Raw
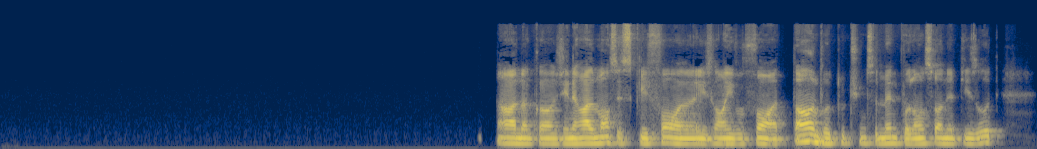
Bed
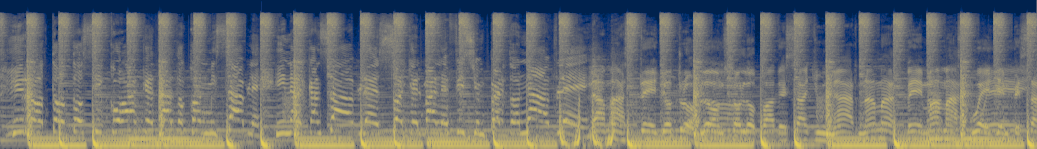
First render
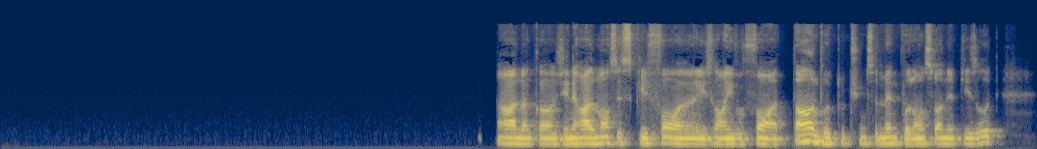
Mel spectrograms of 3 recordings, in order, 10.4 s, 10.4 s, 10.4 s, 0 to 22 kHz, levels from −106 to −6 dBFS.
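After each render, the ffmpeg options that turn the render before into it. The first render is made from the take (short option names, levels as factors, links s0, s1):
-filter_complex "[0:a]asettb=1/sr,asplit=3[s0][s1][s2];[s0]atrim=end=6.584[s3];[s1]atrim=start=6.58:end=8.41,asetpts=PTS-STARTPTS,afade=t=in:d=0.004:c=qsin,afade=t=out:st=1.826:d=0.004:c=qsin,equalizer=f=10000:w=0.9:g=5.5[s4];[s2]atrim=start=8.406[s5];[s3][s4]acrossfade=d=0.004:c1=hsin:c2=qsin[s6];[s6][s5]acrossfade=d=0.004:c1=qsin:c2=hsin"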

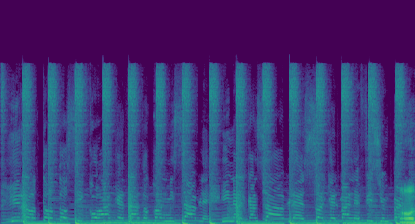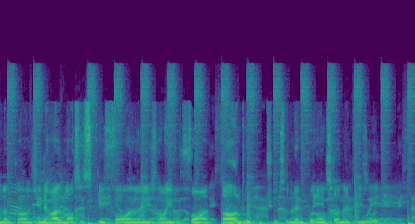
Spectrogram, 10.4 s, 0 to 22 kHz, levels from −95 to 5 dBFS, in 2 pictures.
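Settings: -filter_complex "[1:a]volume=0.501[s0];[0:a][s0]amix=inputs=2:normalize=0"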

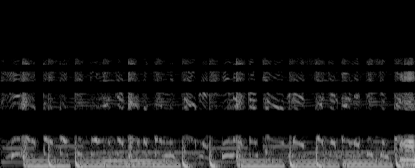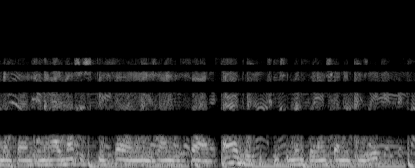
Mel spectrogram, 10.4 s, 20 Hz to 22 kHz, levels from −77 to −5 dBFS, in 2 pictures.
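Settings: -af "aresample=11025,asoftclip=type=tanh:threshold=0.0891,aresample=44100,afftfilt=real='re*eq(mod(floor(b*sr/1024/760),2),0)':imag='im*eq(mod(floor(b*sr/1024/760),2),0)':win_size=1024:overlap=0.75"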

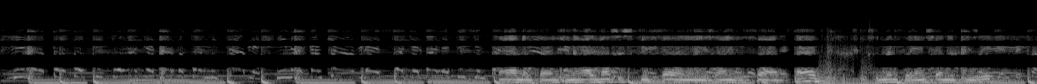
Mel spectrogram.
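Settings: -filter_complex "[0:a]asplit=3[s0][s1][s2];[s0]afade=t=out:st=8.18:d=0.02[s3];[s1]aeval=exprs='max(val(0),0)':c=same,afade=t=in:st=8.18:d=0.02,afade=t=out:st=8.74:d=0.02[s4];[s2]afade=t=in:st=8.74:d=0.02[s5];[s3][s4][s5]amix=inputs=3:normalize=0"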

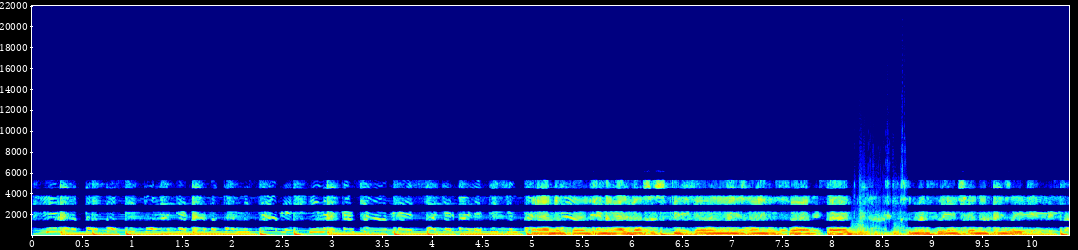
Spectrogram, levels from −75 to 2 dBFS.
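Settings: -af "volume=3.35"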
